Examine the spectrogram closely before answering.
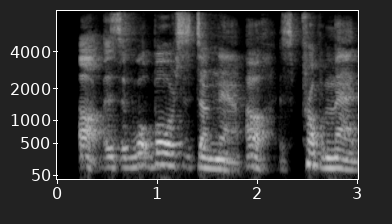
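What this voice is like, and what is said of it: Put-on British accent. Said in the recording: “I used to have a British accent... why didn't you just keep the British accent”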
